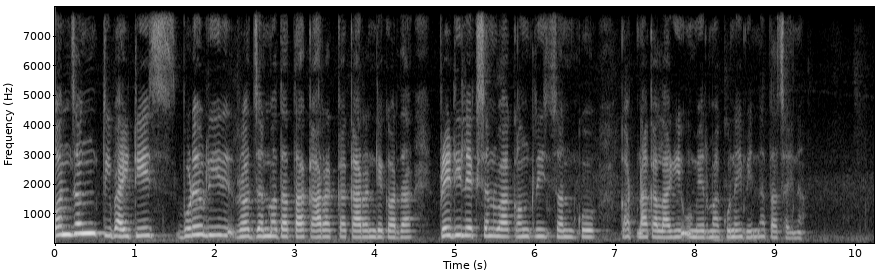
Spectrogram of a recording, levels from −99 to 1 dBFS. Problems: background sounds at intervals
